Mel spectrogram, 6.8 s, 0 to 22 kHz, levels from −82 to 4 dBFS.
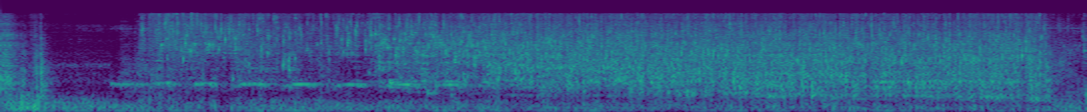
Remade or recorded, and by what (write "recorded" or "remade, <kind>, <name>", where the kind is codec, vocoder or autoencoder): recorded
